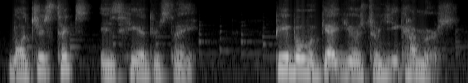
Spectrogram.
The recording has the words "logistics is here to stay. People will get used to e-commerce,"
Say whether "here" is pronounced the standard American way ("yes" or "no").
yes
